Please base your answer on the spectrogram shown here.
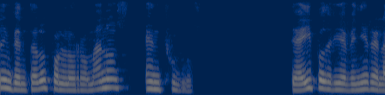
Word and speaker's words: Toulouse: Et si les Toulousains prononcent la ville de Toulouse, ils vont prononcer la fin, Toulouse.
